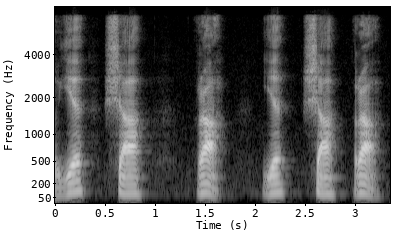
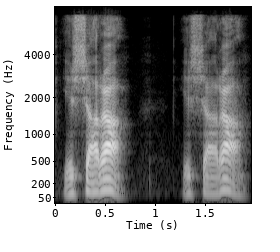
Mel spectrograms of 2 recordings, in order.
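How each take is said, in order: First: "ye, sha, ra" with a gap after each syllable; three open syllables. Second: Said in the usual way. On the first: Shown as a demonstration. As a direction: sound out "ye, sha, ra" piece by piece. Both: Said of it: "Three syllables, all of them open".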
